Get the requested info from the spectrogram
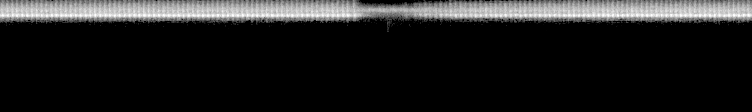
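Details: High, fast-pulsing grasshopper chirring, free of music, runs evenly, dips into a short lull midway, then slowly swells back to full strength.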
